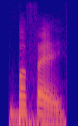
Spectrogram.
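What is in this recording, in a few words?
"buffet", American English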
